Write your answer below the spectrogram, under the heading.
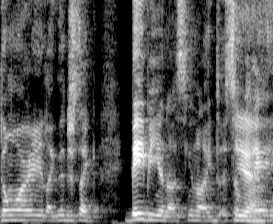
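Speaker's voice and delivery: normal talking voice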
